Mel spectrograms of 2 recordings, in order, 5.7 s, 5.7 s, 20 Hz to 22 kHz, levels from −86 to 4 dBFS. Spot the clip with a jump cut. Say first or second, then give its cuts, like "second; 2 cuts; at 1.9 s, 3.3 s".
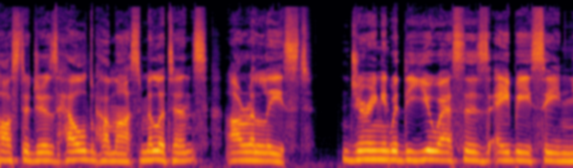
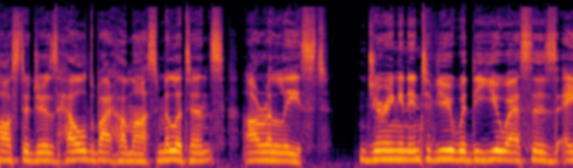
first; 2 cuts; at 1.0 s, 3.9 s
